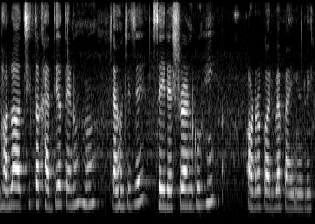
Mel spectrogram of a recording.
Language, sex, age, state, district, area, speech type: Odia, female, 18-30, Odisha, Ganjam, urban, spontaneous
